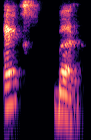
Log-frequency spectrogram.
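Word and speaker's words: x̄: ini sebagai bagian dari ini namanya eksbar bacanya eksbar atau rata-rata Nah nanti dari ini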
